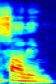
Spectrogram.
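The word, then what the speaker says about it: solemn: उच्चारण यहां नहीं होगा जब भी एम के बाद एन आता है तो एन का उच्चारण नहीं होता है इसको पढ़ेंगे हम सालेम ठीक है ना आपने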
